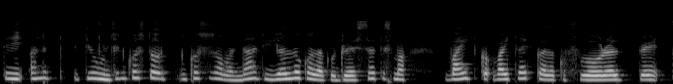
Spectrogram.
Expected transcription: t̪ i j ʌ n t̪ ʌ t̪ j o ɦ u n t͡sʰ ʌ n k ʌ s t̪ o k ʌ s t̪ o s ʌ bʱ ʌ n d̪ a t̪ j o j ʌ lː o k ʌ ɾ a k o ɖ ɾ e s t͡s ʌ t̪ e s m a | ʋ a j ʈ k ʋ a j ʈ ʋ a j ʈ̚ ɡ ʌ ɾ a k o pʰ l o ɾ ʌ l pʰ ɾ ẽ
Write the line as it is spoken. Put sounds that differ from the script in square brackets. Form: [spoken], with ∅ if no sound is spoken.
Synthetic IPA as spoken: t̪ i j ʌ n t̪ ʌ t̪ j o ɦ u n t͡sʰ ʌ n k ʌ s t̪ o k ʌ s t̪ o s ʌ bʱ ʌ n d̪ a t̪ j o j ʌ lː o k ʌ [l] a k o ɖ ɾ e s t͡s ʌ t̪ e s m a | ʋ a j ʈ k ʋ a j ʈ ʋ a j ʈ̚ [k] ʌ [l] a k o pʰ l o ɾ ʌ l [p] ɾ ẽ

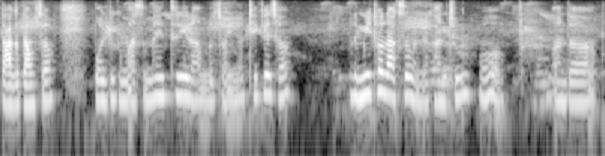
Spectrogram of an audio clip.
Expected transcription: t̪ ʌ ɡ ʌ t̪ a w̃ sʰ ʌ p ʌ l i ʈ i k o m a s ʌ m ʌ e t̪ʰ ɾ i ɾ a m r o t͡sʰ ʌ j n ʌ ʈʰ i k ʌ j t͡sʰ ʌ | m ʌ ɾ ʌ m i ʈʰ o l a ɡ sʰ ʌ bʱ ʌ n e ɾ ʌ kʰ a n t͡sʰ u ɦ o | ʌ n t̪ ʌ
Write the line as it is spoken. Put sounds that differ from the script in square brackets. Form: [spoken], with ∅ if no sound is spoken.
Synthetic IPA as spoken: t̪ [a] ɡ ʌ t̪ a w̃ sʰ ʌ p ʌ l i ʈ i k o m a s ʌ m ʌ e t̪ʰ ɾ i ɾ a m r o t͡sʰ ʌ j n ʌ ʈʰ i k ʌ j t͡sʰ ʌ | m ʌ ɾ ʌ m i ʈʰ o l a ɡ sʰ ʌ bʱ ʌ n e ɾ ʌ kʰ a n t͡sʰ u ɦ o | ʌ n t̪ ʌ

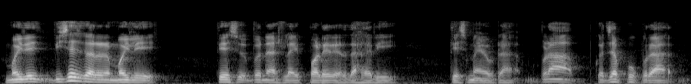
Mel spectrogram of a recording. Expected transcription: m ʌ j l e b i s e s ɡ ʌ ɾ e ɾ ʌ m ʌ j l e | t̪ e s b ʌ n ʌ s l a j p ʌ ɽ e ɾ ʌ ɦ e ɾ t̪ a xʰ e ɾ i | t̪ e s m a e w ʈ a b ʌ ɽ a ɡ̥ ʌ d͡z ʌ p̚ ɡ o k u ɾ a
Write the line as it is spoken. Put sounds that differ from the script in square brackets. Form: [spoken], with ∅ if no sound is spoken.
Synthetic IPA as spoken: m ʌ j l e b i s e s ɡ ʌ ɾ e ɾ ʌ m ʌ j l e | t̪ e s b ʌ n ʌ s l a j p ʌ ɽ e ɾ ʌ ɦ e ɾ [d̪] a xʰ e ɾ i | t̪ e s m a e w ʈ a b ʌ ɽ a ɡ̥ ʌ d͡z ʌ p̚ [k] o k u ɾ a

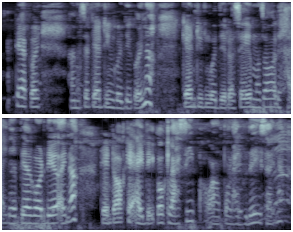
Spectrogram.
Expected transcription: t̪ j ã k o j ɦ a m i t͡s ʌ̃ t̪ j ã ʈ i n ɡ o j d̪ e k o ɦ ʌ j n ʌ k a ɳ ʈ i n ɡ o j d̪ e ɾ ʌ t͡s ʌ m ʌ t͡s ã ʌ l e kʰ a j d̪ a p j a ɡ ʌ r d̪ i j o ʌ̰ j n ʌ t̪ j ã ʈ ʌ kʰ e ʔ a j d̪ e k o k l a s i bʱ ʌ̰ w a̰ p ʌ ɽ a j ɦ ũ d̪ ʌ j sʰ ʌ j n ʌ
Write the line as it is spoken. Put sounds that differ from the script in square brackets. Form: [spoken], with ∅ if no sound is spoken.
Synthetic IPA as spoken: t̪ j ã k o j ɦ a m i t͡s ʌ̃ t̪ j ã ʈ i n ɡ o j d̪ e k o ɦ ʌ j n ʌ k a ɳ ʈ i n ɡ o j d̪ e ɾ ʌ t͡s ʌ m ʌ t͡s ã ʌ l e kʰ a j d̪ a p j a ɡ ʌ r d̪ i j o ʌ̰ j n ʌ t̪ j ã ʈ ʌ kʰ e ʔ a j d̪ e k o k l a s i bʱ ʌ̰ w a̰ p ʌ ɽ a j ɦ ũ d̪ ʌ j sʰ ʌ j n ʌ

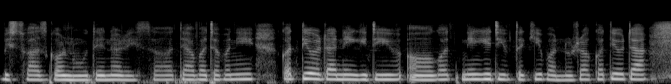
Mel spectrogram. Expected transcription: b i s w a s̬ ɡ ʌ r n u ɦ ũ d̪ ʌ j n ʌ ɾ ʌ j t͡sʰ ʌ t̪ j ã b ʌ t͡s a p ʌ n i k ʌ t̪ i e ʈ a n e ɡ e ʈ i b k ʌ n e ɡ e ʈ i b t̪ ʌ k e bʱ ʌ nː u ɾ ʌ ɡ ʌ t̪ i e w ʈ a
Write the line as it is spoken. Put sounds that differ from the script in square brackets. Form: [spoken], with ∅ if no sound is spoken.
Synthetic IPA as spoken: b i s w a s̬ ɡ ʌ r n u ɦ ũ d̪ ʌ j n ʌ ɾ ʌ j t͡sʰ ʌ t̪ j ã b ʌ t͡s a p ʌ n i k ʌ t̪ i e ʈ a n e ɡ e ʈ i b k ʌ n e ɡ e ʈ i b t̪ ʌ k e bʱ ʌ nː u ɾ ʌ [k] ʌ t̪ i e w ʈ a

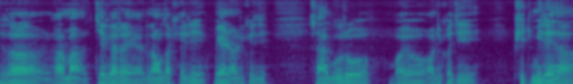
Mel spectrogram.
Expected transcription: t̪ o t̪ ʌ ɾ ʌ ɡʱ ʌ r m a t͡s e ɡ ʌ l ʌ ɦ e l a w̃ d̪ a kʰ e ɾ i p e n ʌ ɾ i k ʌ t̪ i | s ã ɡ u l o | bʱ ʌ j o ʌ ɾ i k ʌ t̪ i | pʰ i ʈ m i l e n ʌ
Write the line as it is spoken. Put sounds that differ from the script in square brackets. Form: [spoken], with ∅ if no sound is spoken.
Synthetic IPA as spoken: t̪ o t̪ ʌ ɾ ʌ ɡʱ ʌ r m a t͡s e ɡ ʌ [ɾ] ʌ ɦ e l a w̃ d̪ a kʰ e ɾ i p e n ʌ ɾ i k ʌ t̪ i | s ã ɡ u [ɾ] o | bʱ ʌ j o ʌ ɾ i k ʌ t̪ i | pʰ i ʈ m i l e n ʌ

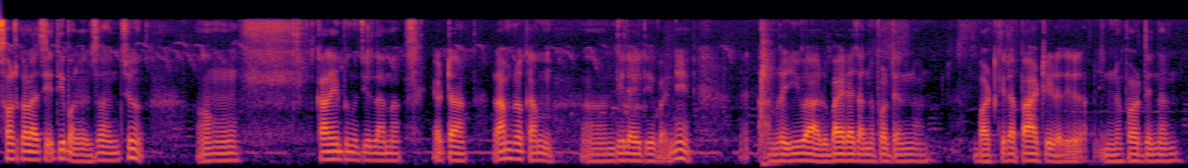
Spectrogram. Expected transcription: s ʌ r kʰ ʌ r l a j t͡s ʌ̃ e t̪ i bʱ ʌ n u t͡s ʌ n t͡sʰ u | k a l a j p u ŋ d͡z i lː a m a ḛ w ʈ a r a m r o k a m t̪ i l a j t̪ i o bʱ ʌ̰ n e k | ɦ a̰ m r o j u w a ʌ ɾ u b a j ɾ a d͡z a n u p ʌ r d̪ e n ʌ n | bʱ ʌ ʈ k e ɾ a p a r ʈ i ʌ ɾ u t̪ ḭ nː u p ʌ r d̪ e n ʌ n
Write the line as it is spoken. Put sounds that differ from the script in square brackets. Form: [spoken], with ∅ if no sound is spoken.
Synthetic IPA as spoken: s ʌ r [k] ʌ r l a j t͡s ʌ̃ e t̪ i bʱ ʌ n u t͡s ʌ n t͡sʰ u | k a l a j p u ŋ d͡z i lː a m a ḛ w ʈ a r a m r o k a m [d̪] i l a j [d̪] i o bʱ ʌ̰ n e [∅] | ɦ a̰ m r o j u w a ʌ ɾ u b a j ɾ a d͡z a n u p ʌ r d̪ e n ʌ n | bʱ ʌ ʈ k e ɾ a p a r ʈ i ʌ ɾ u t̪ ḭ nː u p ʌ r d̪ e n ʌ n

